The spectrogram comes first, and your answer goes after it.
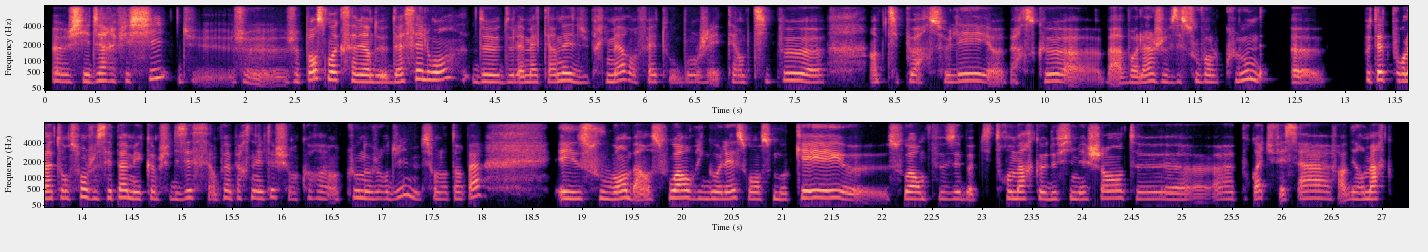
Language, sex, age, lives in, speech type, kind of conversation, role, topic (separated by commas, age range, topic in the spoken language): French, female, 30-34, France, conversation, advice, user, Comment puis-je avoir plus confiance en moi pour être moi-même ?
